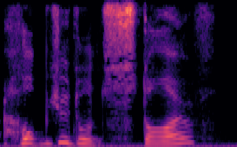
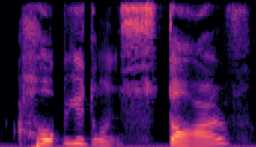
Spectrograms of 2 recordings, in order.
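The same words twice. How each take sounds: First: Nasty teacher's jab. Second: Hostile, nasty. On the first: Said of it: "she said that very nastily". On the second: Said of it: "in a pure hostile, nasty way". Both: Retold or imitated.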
